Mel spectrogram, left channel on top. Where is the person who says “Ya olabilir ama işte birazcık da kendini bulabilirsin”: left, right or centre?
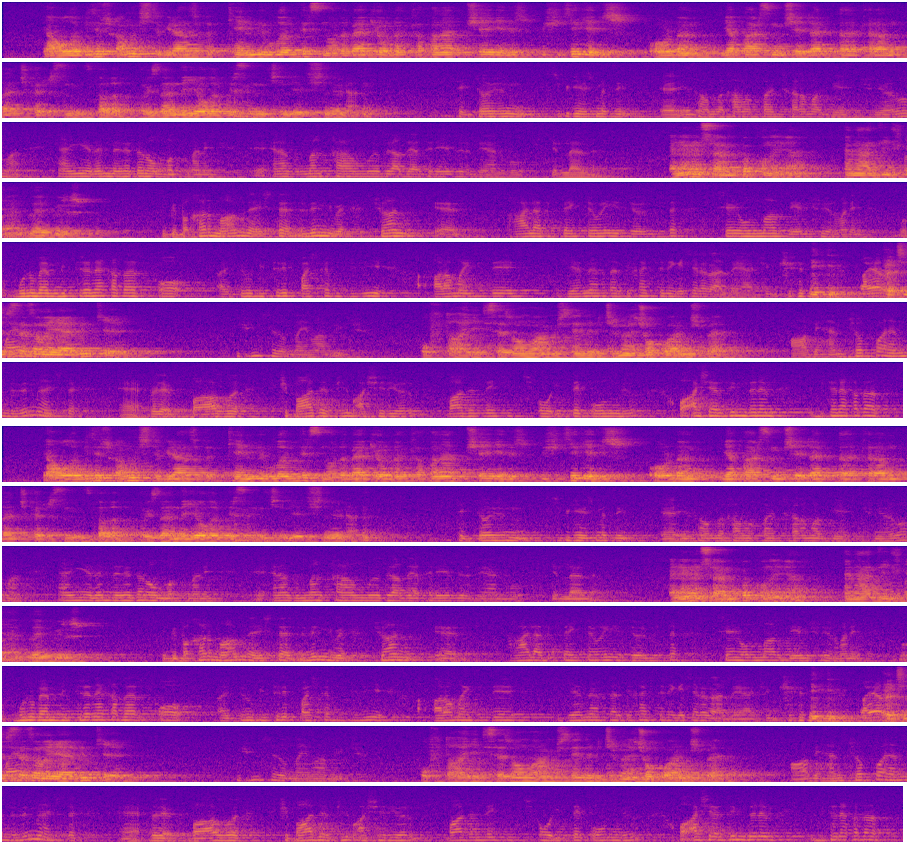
Right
